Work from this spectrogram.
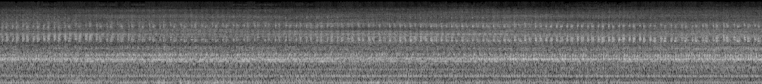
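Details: Honda Prelude BB3, cold engine at idle: steady high squeak of constant pitch over even idle, persisting until working temperature is reached; source unknown.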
